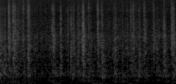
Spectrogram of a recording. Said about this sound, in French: J'adore les oiseaux.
